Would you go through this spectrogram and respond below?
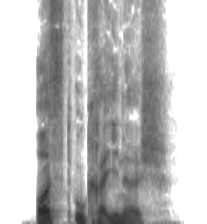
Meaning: East Ukrainian
- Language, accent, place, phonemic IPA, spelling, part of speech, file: German, Germany, Berlin, /ˈɔstukʁaˌʔiːnɪʃ/, ostukrainisch, adjective, De-ostukrainisch.ogg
